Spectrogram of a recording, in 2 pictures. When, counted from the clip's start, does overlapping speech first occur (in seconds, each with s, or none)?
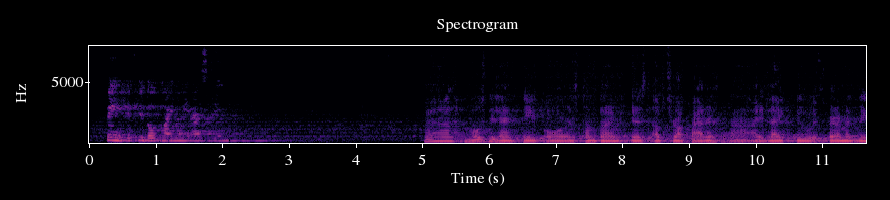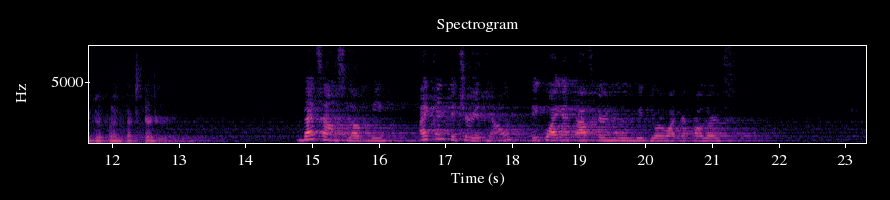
none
